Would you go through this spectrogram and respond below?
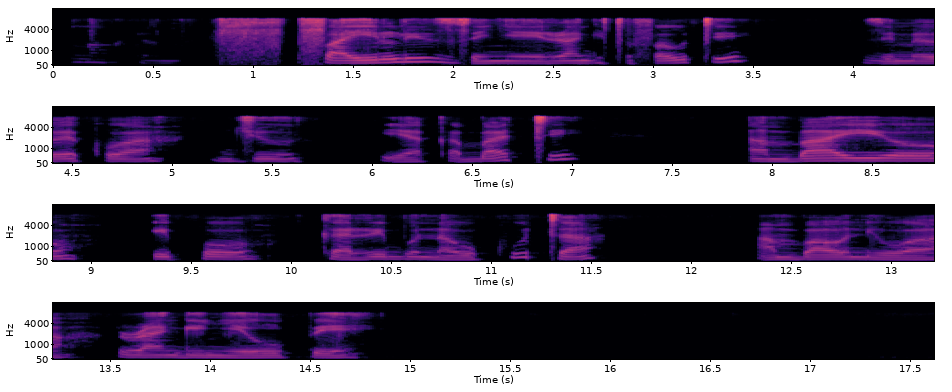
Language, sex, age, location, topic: Swahili, female, 25-35, Kisumu, education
